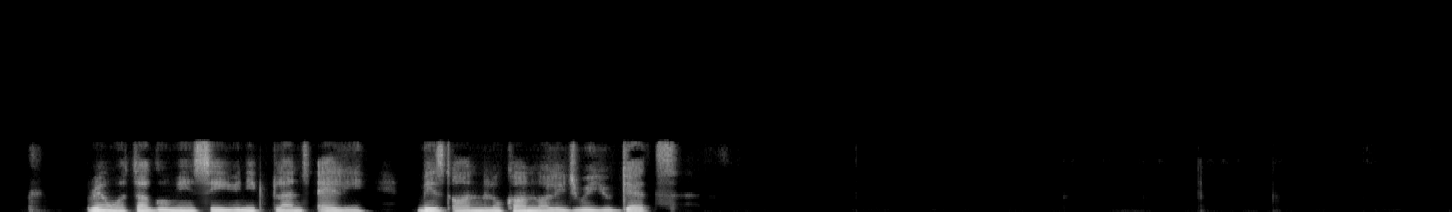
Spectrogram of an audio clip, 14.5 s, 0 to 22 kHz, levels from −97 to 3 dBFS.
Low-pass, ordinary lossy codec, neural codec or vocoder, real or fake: 7.2 kHz; none; codec, 24 kHz, 0.5 kbps, DualCodec; fake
